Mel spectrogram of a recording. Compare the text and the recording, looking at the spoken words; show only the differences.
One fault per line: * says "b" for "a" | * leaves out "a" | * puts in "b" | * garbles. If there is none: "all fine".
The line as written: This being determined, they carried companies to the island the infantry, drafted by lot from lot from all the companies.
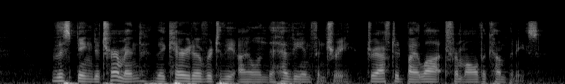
* says "over" for "companies"
* puts in "heavy"
* leaves out "lot from"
